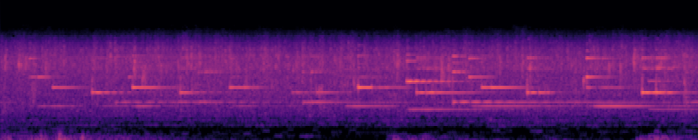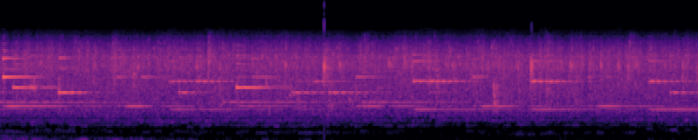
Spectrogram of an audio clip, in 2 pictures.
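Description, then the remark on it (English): Steady rain hisses without pause through a midnight rainstorm in California, recorded by Eric Vanderwick, while scattered metallic wind chime tones ring out and linger over it. Occasional low thumps sound beneath, and no one speaks. “We leave you this week in California during a midnight rainstorm.”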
